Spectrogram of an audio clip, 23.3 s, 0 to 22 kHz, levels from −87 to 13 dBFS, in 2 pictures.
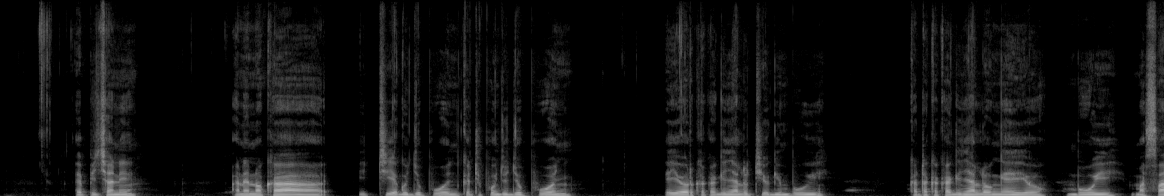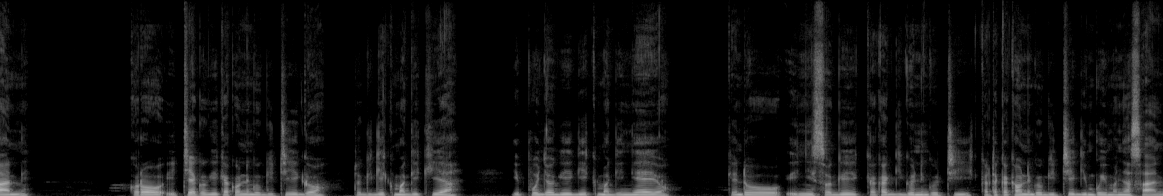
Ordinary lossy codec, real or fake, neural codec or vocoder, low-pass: none; real; none; none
